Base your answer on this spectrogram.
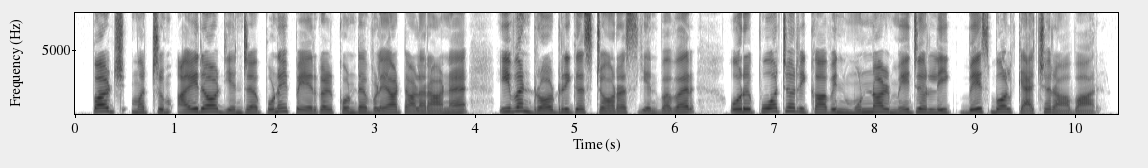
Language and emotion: Tamil, neutral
